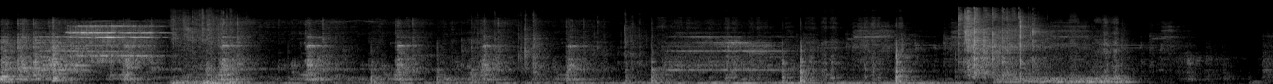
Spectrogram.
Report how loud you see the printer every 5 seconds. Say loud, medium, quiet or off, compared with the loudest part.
loud, medium, quiet.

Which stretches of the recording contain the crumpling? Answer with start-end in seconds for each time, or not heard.
1.7-2.5, 4.6-6.5, 9.6-10.4.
